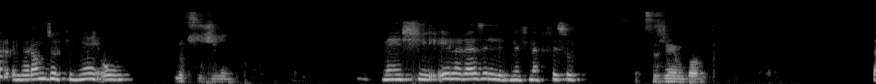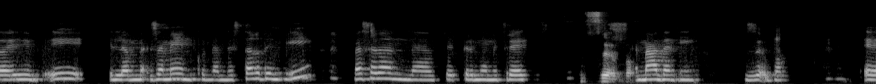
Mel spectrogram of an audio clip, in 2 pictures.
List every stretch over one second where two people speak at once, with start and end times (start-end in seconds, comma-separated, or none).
none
